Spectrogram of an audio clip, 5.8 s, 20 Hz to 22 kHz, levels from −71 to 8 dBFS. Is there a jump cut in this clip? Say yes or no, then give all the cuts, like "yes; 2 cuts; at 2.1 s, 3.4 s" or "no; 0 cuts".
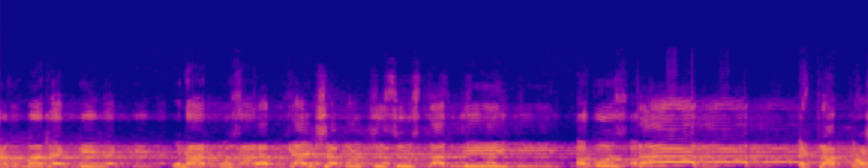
yes; 2 cuts; at 1.0 s, 3.6 s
